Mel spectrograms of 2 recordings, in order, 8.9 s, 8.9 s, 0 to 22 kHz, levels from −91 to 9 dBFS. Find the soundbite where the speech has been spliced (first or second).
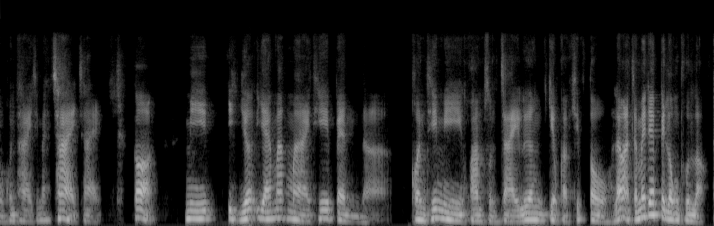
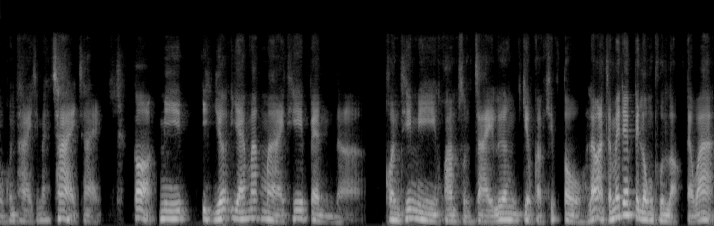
second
